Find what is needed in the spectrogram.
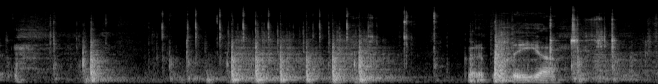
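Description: Metal clicks and knocks from handling a lathe drill chuck and tailstock as they are set up on the lathe bed, with a stretch of rapid clicking in the middle.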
